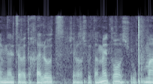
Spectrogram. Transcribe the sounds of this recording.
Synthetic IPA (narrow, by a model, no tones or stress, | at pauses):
mnelt͡sevet̪aχalut͡sʃelʁeʃuthamet̪ʁo̞ʃeṵkma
